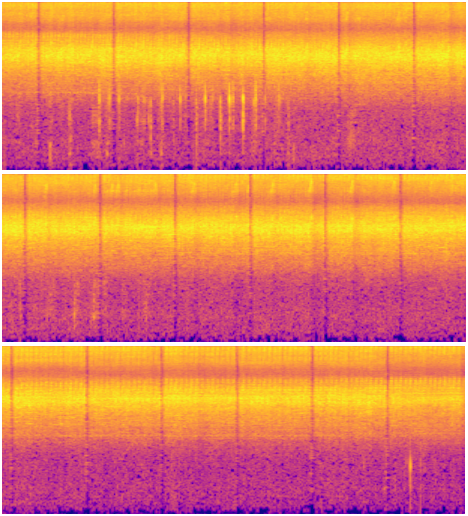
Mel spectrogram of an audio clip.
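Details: Large brown cicada (Graptopsaltria nigrofuscata) in Japan, a dense, sizzling, steady hiss sustained without a break for the whole eighteen seconds, with faint rhythmic ticks running beneath the drone.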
